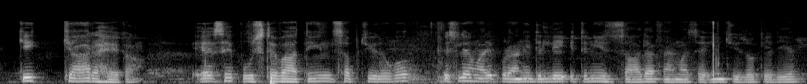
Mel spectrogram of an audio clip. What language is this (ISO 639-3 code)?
urd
